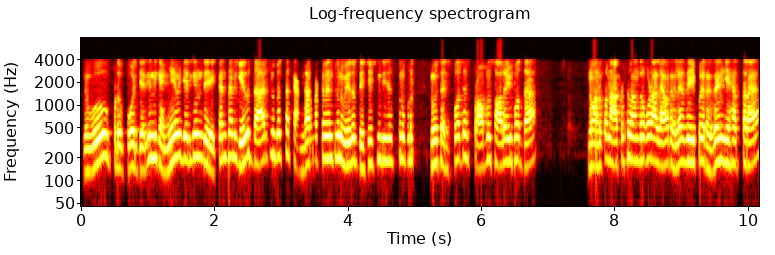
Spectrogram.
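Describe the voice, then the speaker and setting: A man with a coastal Andhra Telugu accent speaks at a racing pace over a thin phone line. His voice sits high for a man, and he keeps urging and scolding insistently, repeating his points. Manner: insistent, admonishing, repeats himself. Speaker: friend on a phone call. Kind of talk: urgent, pleading phone conversation. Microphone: telephone. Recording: tinny narrowband phone call.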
